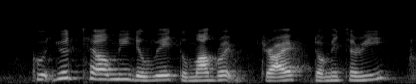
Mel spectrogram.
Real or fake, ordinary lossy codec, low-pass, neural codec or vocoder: fake; none; 5.4 kHz; codec, 24 kHz, 6 kbps, HILCodec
